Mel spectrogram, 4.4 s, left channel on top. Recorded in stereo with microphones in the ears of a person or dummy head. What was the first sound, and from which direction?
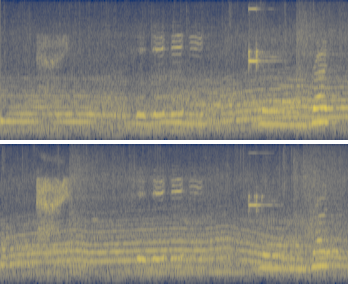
A child speaking, 70° right (ahead or behind).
